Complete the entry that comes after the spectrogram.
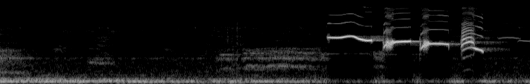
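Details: Kacer, the oriental magpie-robin, singing as a lure to get other magpie-robins to start singing: faint warbles over low rumble, then four loud bright whistled notes with rapid pitch sweeps and a final sharp rising flourish.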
